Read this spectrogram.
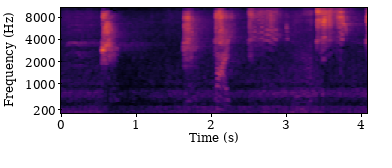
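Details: Sovana, an abandoned baby monkey, cries loudly in anger while being taken back to her troop. Her cries come as sharp, high, shrill bursts, about seven in four seconds, separated by short quiet gaps over a low background hum.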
